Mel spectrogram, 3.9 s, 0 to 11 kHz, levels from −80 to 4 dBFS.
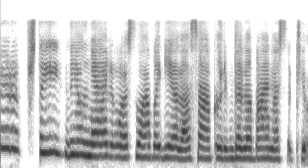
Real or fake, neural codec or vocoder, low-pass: fake; codec, 16 kHz, 1 kbps, FreqCodec, smaller model; 7.2 kHz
